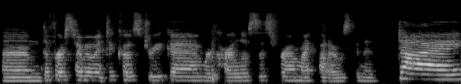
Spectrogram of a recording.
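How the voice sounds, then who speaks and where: With an American accent and an unremarkable speaking voice, a woman talks at a fairly quick pace and medium pitch, using ordinary pitch variation and big swings in loudness. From Utah (Park City). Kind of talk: casual chat.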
